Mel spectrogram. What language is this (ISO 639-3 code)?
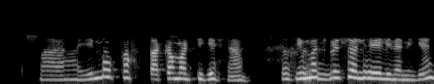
kan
